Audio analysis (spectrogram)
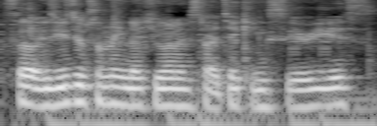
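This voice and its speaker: A man's voice: on the low side, little pitch movement, quick pace, dark tone, faint music behind. A man doing his sister's makeup while asking her mock-interview questions in a playful, teasing way. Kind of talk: casual chat.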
